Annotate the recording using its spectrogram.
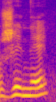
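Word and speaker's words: Genêts: Donc là c'est parti pour Genêt et on va encore un peu plus se rapprocher du Mont Saint-Michel.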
